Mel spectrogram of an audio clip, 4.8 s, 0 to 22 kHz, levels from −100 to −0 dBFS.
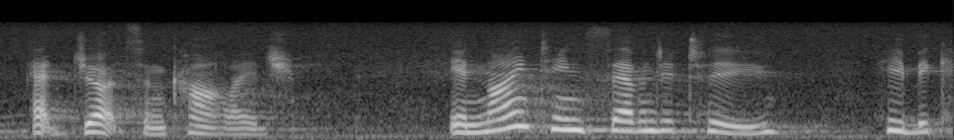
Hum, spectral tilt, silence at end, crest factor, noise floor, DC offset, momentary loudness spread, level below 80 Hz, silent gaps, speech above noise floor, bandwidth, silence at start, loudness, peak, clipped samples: none; -6 dB/octave; 0 s; 18 dB; -53 dBFS; under 0.1%; 13 LU; -66 dBFS; none; 27 dB; 10.5 kHz; 0 s; -27 LUFS; -10 dBFS; under 0.1%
